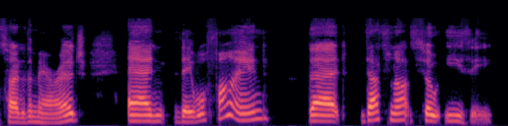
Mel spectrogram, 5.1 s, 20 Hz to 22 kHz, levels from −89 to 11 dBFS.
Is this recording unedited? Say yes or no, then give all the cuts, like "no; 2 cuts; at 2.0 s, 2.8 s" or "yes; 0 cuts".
yes; 0 cuts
